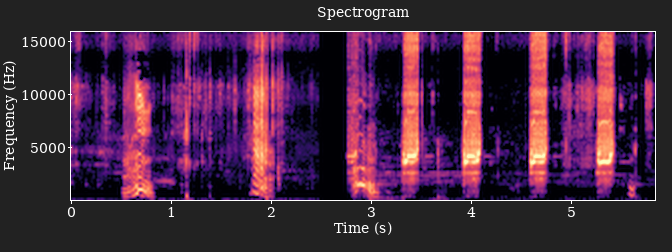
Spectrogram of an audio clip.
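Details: Grey francolin producing three descending, wavering squealed notes, then four evenly spaced bright, buzzy bursts at a higher pitch, roughly every half-second.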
